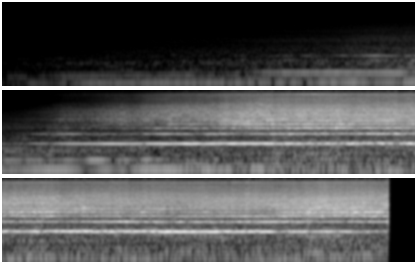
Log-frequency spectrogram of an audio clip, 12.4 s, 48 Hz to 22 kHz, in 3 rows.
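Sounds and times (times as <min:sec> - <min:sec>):
long war emergency siren: 0:04.4 - 0:12.2.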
